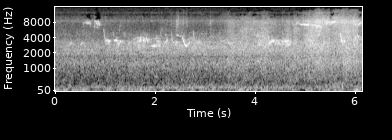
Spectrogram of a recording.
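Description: Small birds chirping faintly now and then, with several short high calls, over a quiet outdoor hiss and a low rumble.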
